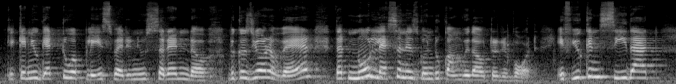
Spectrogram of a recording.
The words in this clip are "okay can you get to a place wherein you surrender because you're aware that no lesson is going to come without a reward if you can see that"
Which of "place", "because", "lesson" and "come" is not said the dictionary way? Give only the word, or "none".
none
